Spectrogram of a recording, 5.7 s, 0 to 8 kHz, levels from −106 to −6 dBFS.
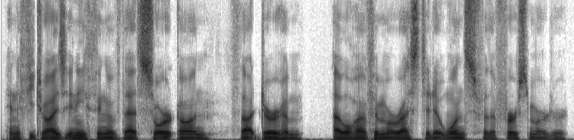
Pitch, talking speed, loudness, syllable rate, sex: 90 Hz, 220 wpm, -17 LUFS, 5.2 syllables/s, male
